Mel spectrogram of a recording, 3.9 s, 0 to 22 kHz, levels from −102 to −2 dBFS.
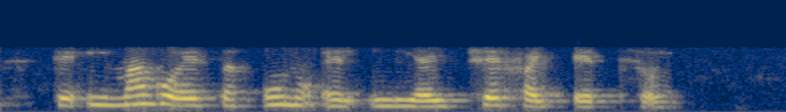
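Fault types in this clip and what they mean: Lost AMR speech frames: two single 20 ms frames, near 1.06 s and 3.32 s, are concealed by the decoder, giving a brief dip or warble rather than a hard silent gap.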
